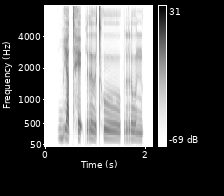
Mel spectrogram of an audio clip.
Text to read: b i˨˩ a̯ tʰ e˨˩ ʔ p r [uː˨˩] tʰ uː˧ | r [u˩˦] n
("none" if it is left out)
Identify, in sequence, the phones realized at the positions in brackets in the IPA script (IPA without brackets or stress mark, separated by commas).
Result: ɯː˨˩, u˧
